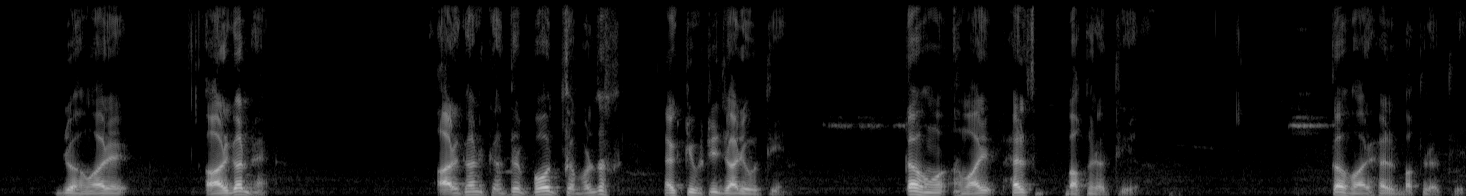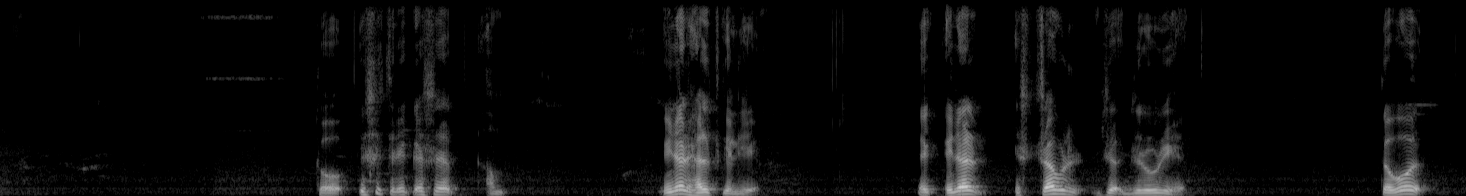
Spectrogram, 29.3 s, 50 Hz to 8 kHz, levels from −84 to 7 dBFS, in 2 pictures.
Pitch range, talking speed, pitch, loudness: 100-140 Hz, 85 wpm, 120 Hz, -28 LUFS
